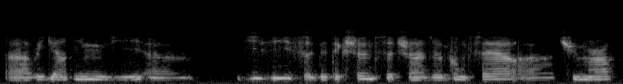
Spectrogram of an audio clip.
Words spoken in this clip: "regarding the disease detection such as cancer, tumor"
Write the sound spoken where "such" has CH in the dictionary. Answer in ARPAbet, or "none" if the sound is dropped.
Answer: CH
